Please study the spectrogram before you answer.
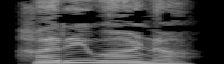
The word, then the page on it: ಹಾರಿವಾಣ: hārivāṇa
